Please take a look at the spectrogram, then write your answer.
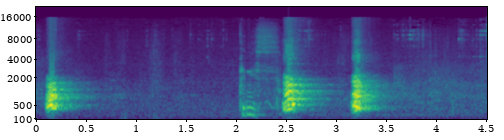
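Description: A dog barks outdoors in snowy surroundings, one sharp bark, then a pause and three more barks in quick succession, close and loud, while a person speaks briefly.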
